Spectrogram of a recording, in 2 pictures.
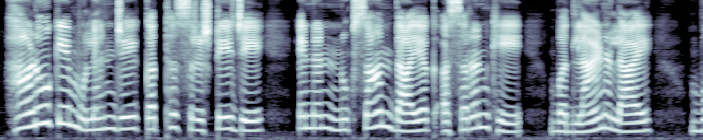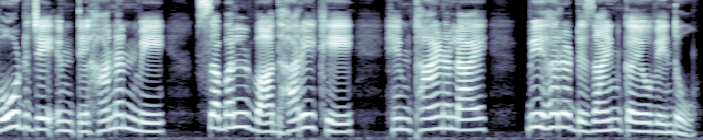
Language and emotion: Sindhi, neutral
